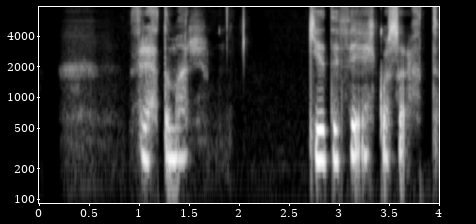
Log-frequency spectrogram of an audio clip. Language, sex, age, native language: Icelandic, female, 15, Icelandic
